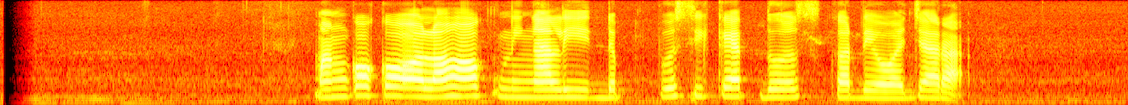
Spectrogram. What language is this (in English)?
Sundanese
